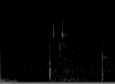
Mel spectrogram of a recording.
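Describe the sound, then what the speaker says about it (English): A computer mouse double-clicks once, two faint, crisp taps in quick succession near the middle, then a single further soft click, over quiet background hiss. "double click on the device"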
